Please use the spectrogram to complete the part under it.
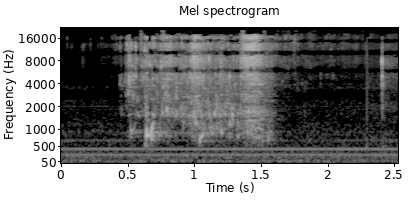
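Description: One cup of vinegar poured into a small saucepan on the stove, a brief, soft liquid trickle lasting about a second over a steady low electrical hum, no talking.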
